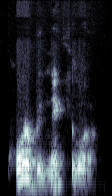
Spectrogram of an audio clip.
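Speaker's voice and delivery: ordinary delivery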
